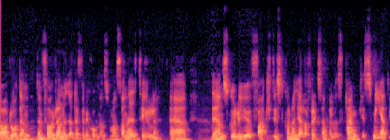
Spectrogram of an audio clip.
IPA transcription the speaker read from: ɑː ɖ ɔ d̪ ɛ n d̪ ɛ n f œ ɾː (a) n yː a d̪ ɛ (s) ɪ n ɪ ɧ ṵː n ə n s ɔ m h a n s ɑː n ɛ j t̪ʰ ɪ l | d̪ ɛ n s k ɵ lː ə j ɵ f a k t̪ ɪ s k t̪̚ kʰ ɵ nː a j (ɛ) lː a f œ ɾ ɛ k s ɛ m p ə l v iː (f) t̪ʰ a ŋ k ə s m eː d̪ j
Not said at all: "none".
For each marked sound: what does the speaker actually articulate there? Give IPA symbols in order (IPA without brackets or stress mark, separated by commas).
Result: a, f, ɛ, s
